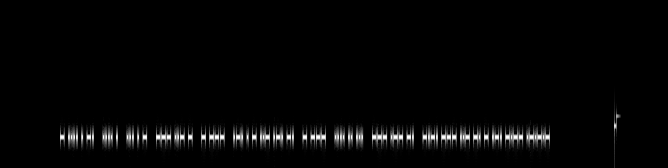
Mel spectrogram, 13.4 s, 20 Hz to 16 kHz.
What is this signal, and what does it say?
Morse code, heard as a keyed tone, about 42 wpm, 700 Hz. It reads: THEN HE SET OUT TO RETURN TO HIS OWN COUNTRY.
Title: Sentences from Top 1000 Words - Review Part 1 - 45wpm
